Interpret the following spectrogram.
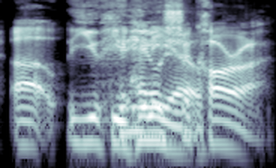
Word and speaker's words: Eugenio Chacarra: play right now for poor, how do you pronounce his name? Eugenio Chacarra.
